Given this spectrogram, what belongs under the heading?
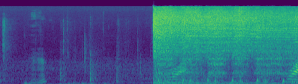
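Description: A radiator heater in the horror game Project Nightmares, with soft thuds and clicks for three seconds before a loud, steady steam hiss cuts in and carries on to the end.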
